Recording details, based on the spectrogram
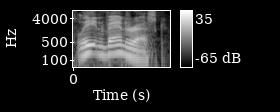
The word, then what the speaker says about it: Leighton Vander Esch: Leighton Vander Esch. Did I say it right? – Yes. – Leighton Vander Esch.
